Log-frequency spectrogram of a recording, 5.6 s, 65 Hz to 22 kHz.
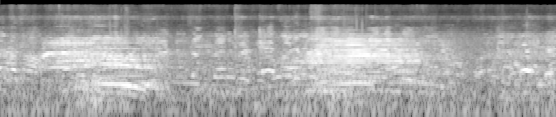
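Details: Sahiwal bulls at Ambari cattle market, Monday 24 July, with Chattogram buyers present. Two drawn-out bellowing moos, the second louder and arching in pitch, rise over a background of market crowd.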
